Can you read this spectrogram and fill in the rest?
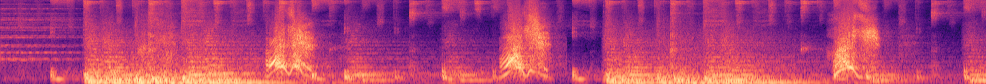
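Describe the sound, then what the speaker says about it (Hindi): Three sharp, loud sneezes spaced a few seconds apart over a steady background of music, each one a quick explosive burst. "मुर्दे को छींक आए।"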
